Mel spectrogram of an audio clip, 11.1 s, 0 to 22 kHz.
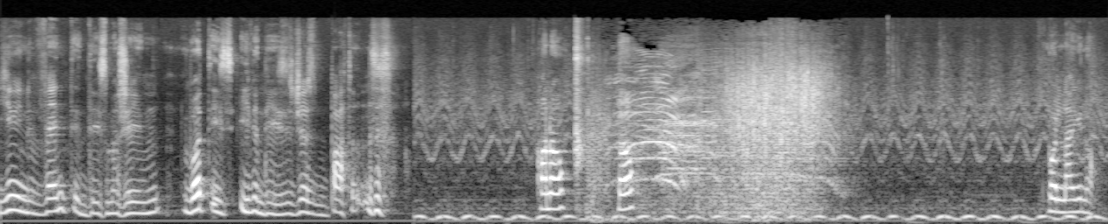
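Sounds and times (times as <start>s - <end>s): high warbling alarm tone: 4.2s - 11.0s
low pulsing buzz: 4.2s - 11.0s.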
